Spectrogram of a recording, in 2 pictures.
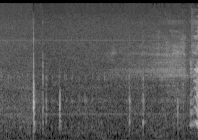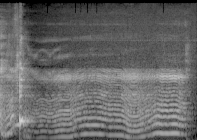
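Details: Indoors, a Bullmastiff pup moans while a cat sits on his toy that he is afraid to take away. Soft taps come first, then a warbling, rising-and-falling groan that runs almost three seconds to the end.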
